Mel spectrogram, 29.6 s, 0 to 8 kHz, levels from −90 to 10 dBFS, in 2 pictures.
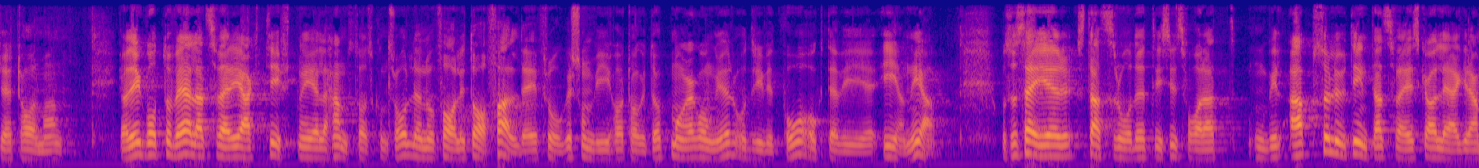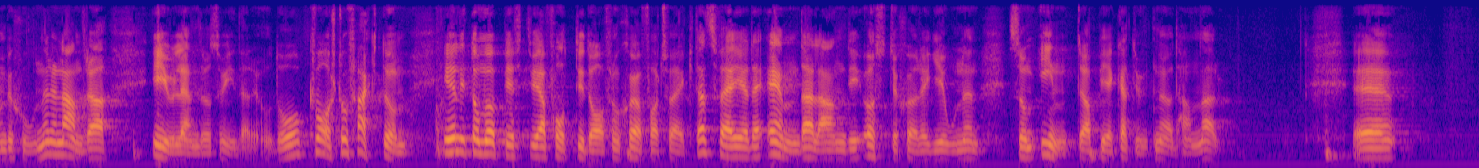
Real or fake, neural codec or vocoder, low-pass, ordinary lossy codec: real; none; 7.2 kHz; none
